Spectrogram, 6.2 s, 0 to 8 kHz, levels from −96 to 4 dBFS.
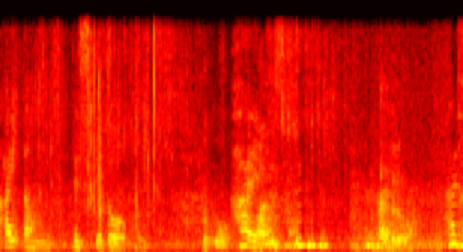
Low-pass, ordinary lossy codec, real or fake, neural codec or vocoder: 7.2 kHz; none; fake; vocoder, 44.1 kHz, 128 mel bands every 256 samples, BigVGAN v2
